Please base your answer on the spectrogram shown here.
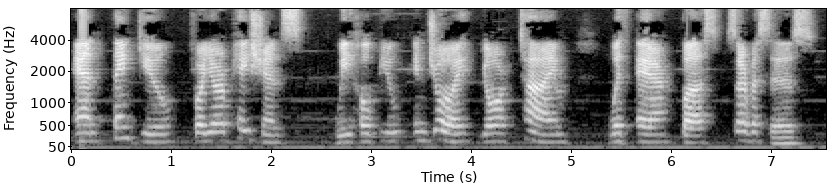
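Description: A man's voice: fairly high pitch, slow, pushed and bright, voice pushed up, heavily acted, poor audio. A man voicing a polite, formal public-address announcer on a passenger starship in a tabletop game. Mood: formal, apologetic. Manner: formal, scripted announcement delivery.

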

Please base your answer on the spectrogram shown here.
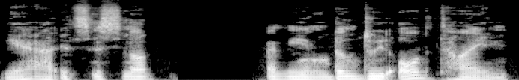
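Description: A man's voice: fairly low pitch, unhurried, warm tone, dry recording, clean studio sound. A man from Nigeria with a Nigerian accent, talking casually as co-host of a podcast. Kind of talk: casual conversation.

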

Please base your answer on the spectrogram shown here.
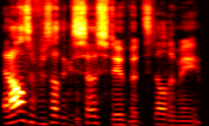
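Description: A man, co-hosting a casual comedy podcast and telling stories in an animated way, close to a microphone. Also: fairly high pitch, dry recording. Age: 20s. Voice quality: nasal. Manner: animated storytelling, quick to laugh. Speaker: podcast co-host.

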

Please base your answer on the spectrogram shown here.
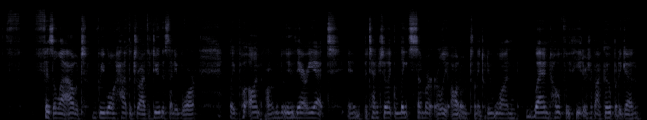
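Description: A young woman talking casually on a podcast, halting as she thinks aloud. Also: low voice, mellow, husky. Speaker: guest, theatre producer.

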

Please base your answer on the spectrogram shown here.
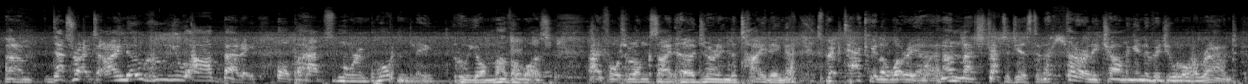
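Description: A man's voice: mid-range voice, animated, brisk, over music, close to an everyday voice, low-quality recording. A man voicing a pompous, bumbling professor who rambles in flowery speech with blunt asides, in a comic fantasy game. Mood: pompous, teasing. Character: pompous, bumbling, long-titled male professor of adventure lore. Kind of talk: comic in-character monologue as a recorded message.

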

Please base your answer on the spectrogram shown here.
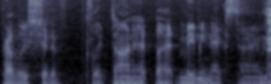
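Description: A man's voice: low-pitched, steady tone, normal speed, warm tone. A man hosting a podcast in casual chat, riffing jokily and with exasperation. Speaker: podcast host. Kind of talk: casual chat about old cartoons.

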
